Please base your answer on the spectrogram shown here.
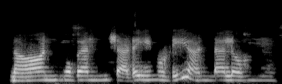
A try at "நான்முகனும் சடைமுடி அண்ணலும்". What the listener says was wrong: நான் முகனும் அந்த சேர்த்துக்கோங்க நான்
